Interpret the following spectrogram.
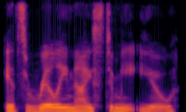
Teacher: nice to meet you often flows together, almost sounding like nice to meet ya.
